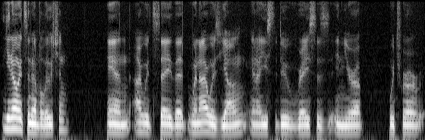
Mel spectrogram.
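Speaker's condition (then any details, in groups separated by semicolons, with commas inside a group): Early onset Parkinson's, young onset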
